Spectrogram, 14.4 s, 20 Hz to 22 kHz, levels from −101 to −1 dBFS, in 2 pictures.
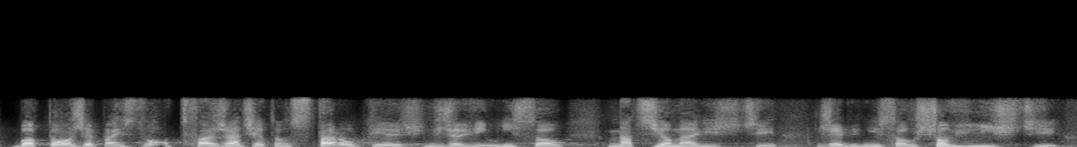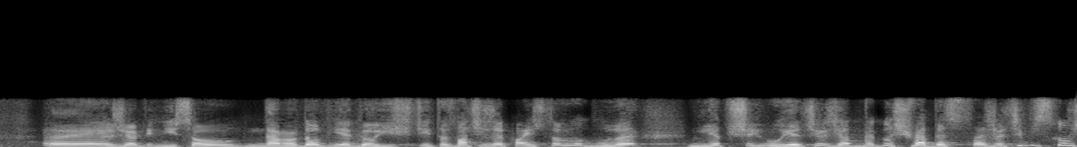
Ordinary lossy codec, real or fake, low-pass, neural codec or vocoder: none; fake; 7.2 kHz; codec, 16 kHz, 1 kbps, X-Codec, HuBERT features, trained on general audio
